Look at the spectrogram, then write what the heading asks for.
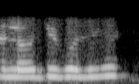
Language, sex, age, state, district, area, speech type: Hindi, female, 18-30, Madhya Pradesh, Harda, urban, conversation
